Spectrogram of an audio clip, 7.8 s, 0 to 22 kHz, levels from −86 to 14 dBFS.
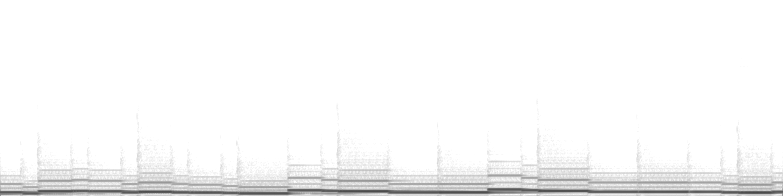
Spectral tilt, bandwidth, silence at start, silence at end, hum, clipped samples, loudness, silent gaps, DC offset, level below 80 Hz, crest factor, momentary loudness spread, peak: -6.5 dB/octave; 3.3 kHz; 0 s; 0 s; none; under 0.1%; -23 LUFS; none; under 0.1%; -76 dBFS; 8 dB; 4 LU; -14 dBFS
